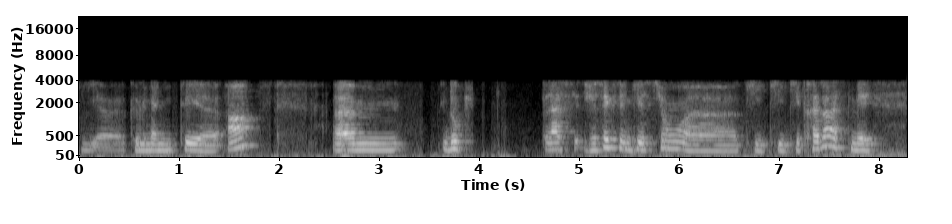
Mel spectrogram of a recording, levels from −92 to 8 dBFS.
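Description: Throughout, the speech carries GSM full-rate codec damage, plainly audible as a buzzy, gravelly roughness. The coder rebuilds the voice from a vocal-tract filter driven by coarse pulse excitation, which fits the 13 kbps full-rate scheme. A spectrogram shows nothing above 4 kHz and smeared harmonics.

Lost GSM frames come at 0.90 s and 2.62 s, each about 40 ms, which fits two frames, then at 5.86 s and 7.84 s, each about 20 ms, pointing to one frame. The decoder repeats the last good frame, so each gap rings metallically, with a brief repeated pattern on the waveform.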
